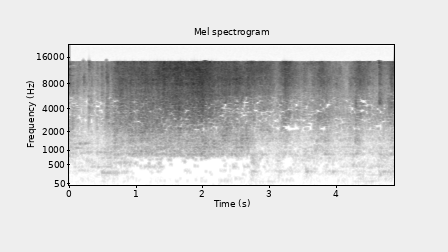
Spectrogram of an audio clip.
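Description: Spiced quail pieces sizzling in hot oil in a black kadai as they are stirred with a perforated steel spoon. The hiss swells about half a second in, is loudest around two seconds, then eases.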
